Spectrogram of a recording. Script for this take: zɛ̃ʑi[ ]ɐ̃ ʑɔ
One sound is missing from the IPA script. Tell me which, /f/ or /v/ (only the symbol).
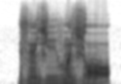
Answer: v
